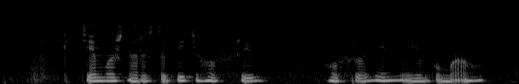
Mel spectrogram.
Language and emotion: Russian, neutral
